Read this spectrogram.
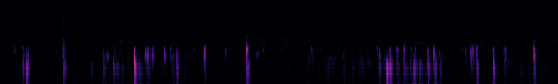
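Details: Stomach growling (borborygmi) in an adult male late at night after eating a lot, feeling gassy and bubbly: irregular low gurgles and bubbling pops from the belly over several seconds.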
